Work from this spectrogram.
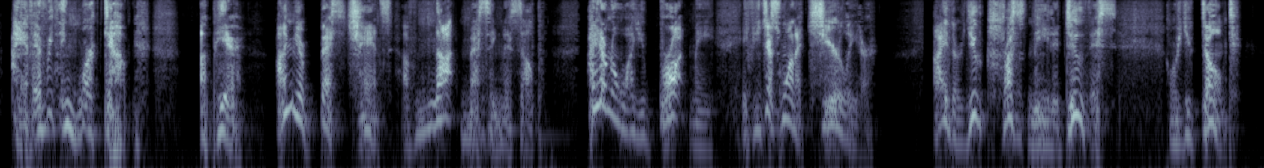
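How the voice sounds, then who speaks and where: Doing a cartoonish character voice, a man speaks at a moderate pace from a medium pitch, with very wide pitch swings and big swings in loudness. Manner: erratic, swings between eager and bitter.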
